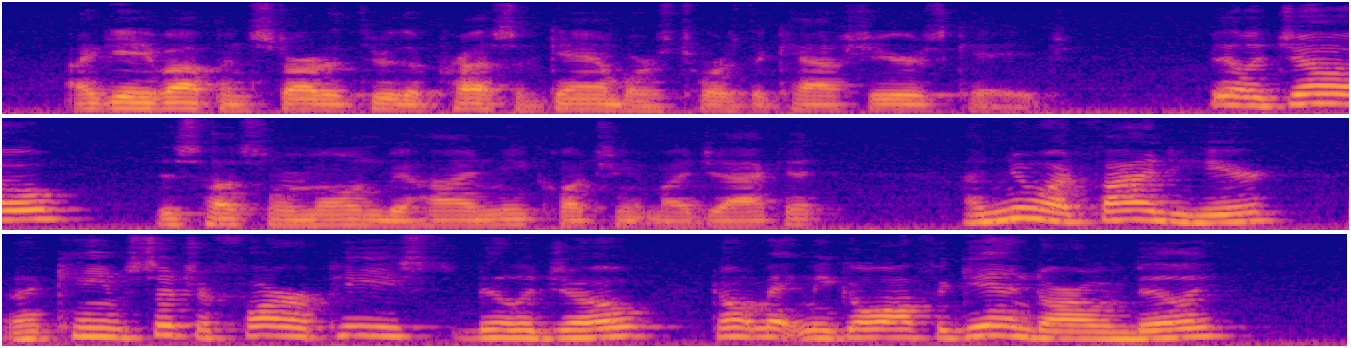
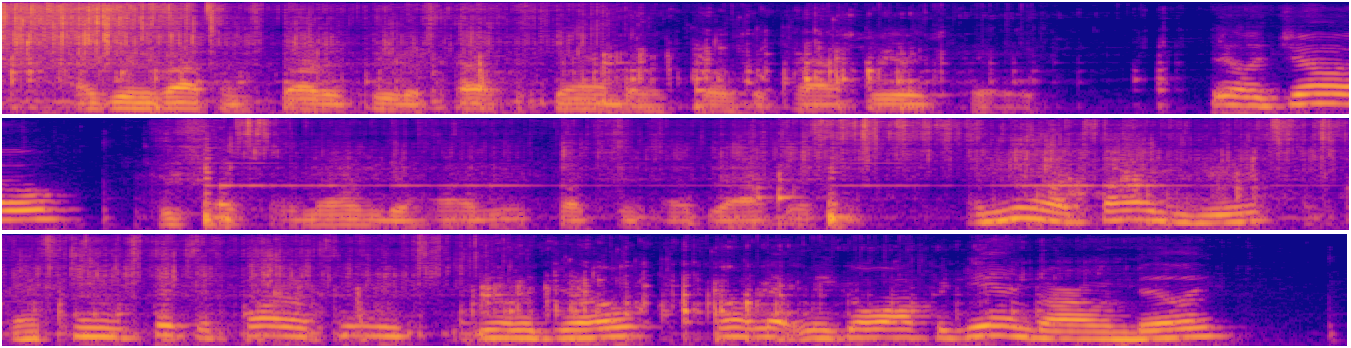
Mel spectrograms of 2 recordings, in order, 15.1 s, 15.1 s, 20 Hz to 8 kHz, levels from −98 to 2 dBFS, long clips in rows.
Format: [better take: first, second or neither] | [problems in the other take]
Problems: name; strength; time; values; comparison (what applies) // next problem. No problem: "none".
first | noise reduction (neural mask model RNNoise)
